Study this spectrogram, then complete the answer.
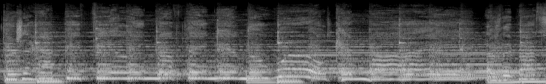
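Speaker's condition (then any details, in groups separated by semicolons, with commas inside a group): No condition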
